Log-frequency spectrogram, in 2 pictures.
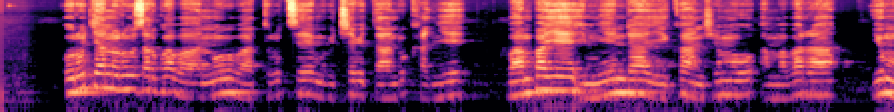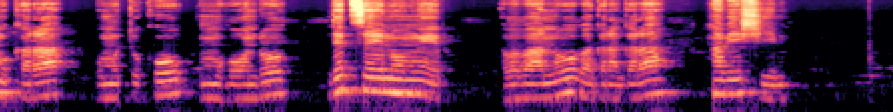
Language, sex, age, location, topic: Kinyarwanda, male, 18-24, Huye, health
